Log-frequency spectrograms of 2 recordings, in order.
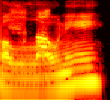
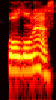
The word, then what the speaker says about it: bolognese: they have spaghetti so hungry how do you pronounce that bologna bologna spaghetti bologna i'm not italian baloney no spaghetti bolognese b-o-l-o oh bolognese olinase i don't know i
